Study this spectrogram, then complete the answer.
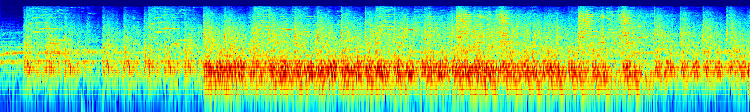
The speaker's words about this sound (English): it's Gatling gun spinning up.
